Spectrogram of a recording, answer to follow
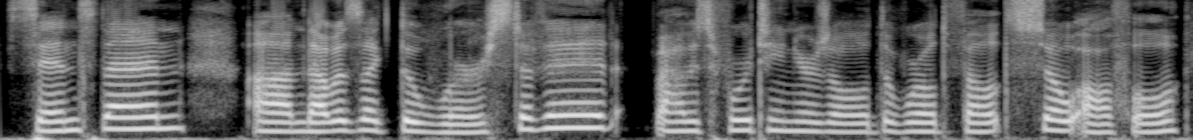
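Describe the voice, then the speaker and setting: A woman's voice: medium pitch, a little slow, a little mellow, clear, resonant tone, no echo, studio quality. A young woman hosting her podcast, chatting casually and laughing at herself while standing outside in the cold. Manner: chatty and self-mocking, laughs between phrases. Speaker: podcast host. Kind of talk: casual solo chat outdoors. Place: outdoors in the cold by a train line. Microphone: camera close up.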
